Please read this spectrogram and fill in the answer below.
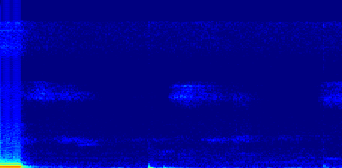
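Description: A woman's drawn-out "oh" ending just after the start, then near silence with a single faint click about a second in.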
